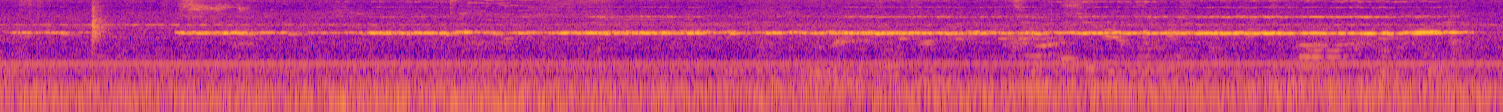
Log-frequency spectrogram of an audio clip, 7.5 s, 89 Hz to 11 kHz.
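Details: Kawasaki Heavy Industries/Nippon Sharyo/Kinki Sharyo C151 train set 089/090, built 1986–1989, recorded at door 2090 braking at Aljunied: steady, piercing high-pitched screech throughout braking over low rail rumble; brake squeal, cause not identified.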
